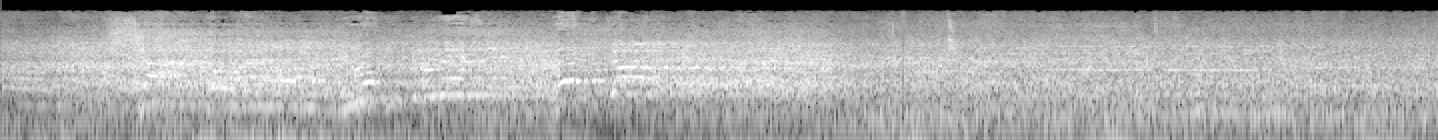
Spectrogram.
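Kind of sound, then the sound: crowd, stadium crowd booing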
